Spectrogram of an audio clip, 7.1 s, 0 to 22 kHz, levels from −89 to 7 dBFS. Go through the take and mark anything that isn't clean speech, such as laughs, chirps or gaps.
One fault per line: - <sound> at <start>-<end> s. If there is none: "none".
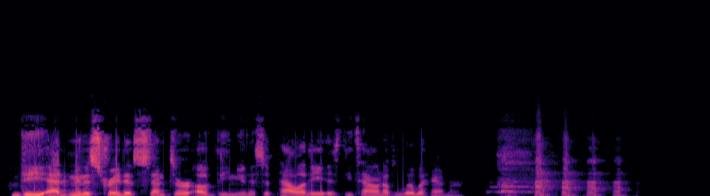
- laugh at 4.9-6.4 s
